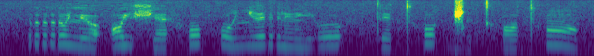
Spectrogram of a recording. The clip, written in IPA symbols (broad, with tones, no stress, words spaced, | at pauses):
rʊ˥˩lʲɔ˩ ʔɔ˥˩jʃɛ˩˧ ho˥ko˩˧ʎɪ˧˥˧ rĩ˩jʊ˥ | tɪ˩˧tʰo˥˩ ɡ͡ǁɪ˩kʰɔ˩˧tʰɔ̃˥˩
